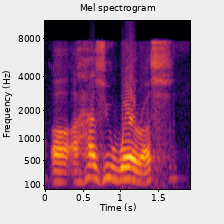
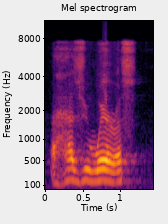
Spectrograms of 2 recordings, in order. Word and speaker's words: Ahasuerus: Ahasuerus, that's the name, that's the pronunciation. I have to keep saying that over and over, Ahasuerus.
